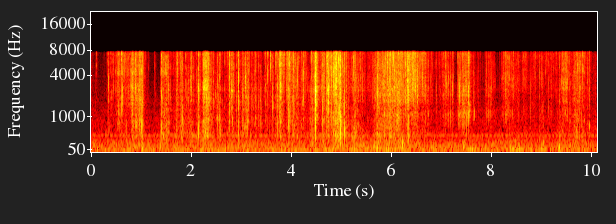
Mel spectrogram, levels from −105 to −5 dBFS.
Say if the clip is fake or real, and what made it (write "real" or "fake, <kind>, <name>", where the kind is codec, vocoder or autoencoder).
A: real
